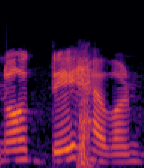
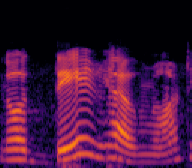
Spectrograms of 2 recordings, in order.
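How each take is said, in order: First: Said in the usual way. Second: "they" said louder and drawn out, the rest very slow; stress on they. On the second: Shown as a demonstration. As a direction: lean hard on "they", slowly. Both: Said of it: "यहाँ पे they पे stress आ रहा है".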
